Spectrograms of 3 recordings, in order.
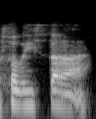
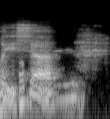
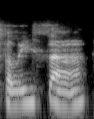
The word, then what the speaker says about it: Felisa: um I'm sacred woman Felisa and the way you pronounce my name is actually like with an S uh Felisa um not Felicia and it took me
